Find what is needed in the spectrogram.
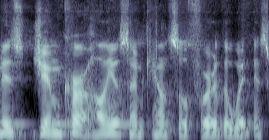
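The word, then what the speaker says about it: Karahalios: thank you Mr Mather my name is Jim carohalios I'm counsel for the witness Mr Victor the last name is spelled k-a-r-a-h-a-l-i-o-s uh thank you Mr commissioner for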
